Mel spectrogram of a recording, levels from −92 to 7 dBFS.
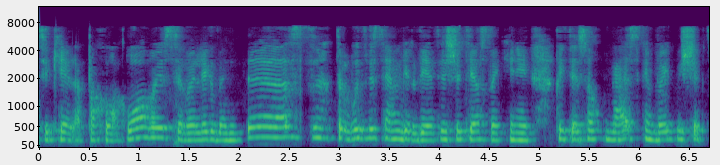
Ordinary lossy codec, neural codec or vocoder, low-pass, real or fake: AAC, 32 kbps; codec, 16 kHz, 4.8 kbps, FACodec; 7.2 kHz; fake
